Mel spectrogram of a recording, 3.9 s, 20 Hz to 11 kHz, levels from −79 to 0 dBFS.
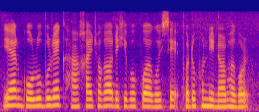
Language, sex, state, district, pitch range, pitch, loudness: Assamese, female, Assam, Sonitpur, 195-210 Hz, 200 Hz, -15 LUFS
